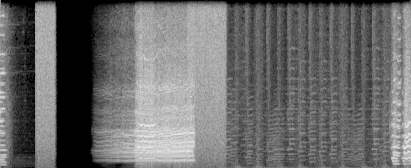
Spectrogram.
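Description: Distorted meme-edit audio: a short burst of TV static, then a loud held pitched sound buried in hiss that swells up about two seconds in, more static hiss, and then faint music with a regular pulse.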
